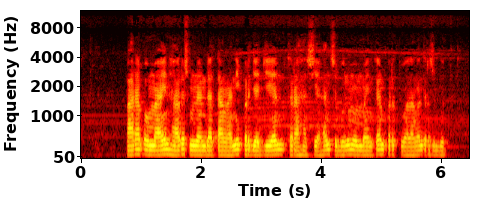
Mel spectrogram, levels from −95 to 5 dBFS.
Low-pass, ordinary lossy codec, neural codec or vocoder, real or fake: 10.8 kHz; MP3, 64 kbps; none; real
